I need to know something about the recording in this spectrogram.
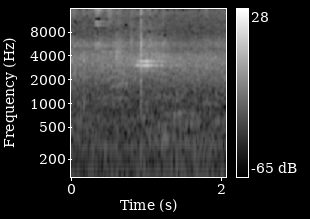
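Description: Cloth rustles softly as hands spread it out.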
